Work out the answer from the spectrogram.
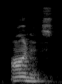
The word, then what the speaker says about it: honest: sound that you hear it's not H right it's O honest right we don't say the H sound it's not honest that's not how you say it it's honest so because that first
